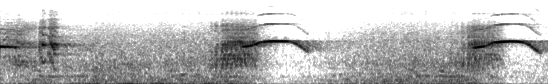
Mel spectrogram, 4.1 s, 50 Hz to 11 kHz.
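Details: Chattering parrots at a resort in Mexico in November 2016: two loud, clear rising-then-falling whistled calls about two seconds apart, over steady background noise and a faint murmur.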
